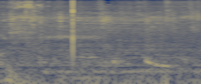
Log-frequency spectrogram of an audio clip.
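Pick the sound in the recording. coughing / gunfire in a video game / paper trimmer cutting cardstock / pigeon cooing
pigeon cooing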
